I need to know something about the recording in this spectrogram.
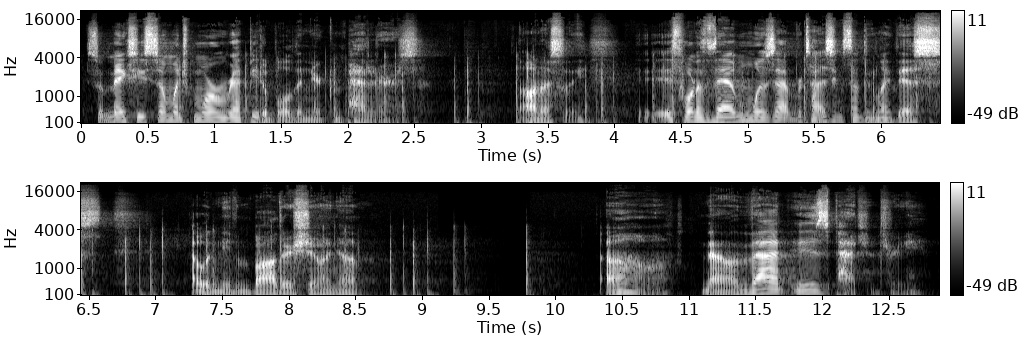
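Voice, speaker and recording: An actor playing a flirtatious, smugly predatory yet caretaking male vampire in an intimate ASMR roleplay, with a breathy voice and teasing asides. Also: medium pitch, lively intonation, moderate pace, pauses often, a little hiss or hum. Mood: smooth, appreciative. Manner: teasing, drawling asides with soft sighs and chuckles. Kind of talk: ASMR roleplay, intimate second-person acting.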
